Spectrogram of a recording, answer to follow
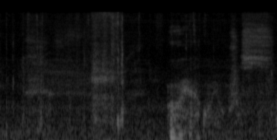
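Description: Mostly quiet room with a brief, quiet voice about two and a half seconds in, and a few faint hissy breaths or rustles around it.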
